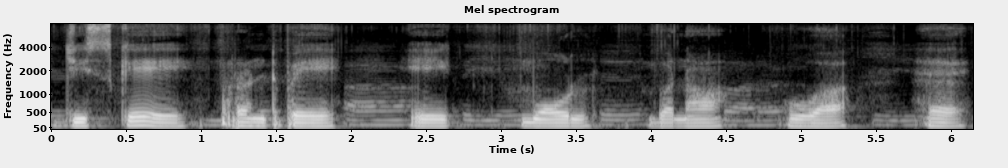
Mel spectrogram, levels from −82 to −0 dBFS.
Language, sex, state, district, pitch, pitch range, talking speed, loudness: Hindi, male, Rajasthan, Jaipur, 105 Hz, 95-130 Hz, 80 wpm, -17 LUFS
